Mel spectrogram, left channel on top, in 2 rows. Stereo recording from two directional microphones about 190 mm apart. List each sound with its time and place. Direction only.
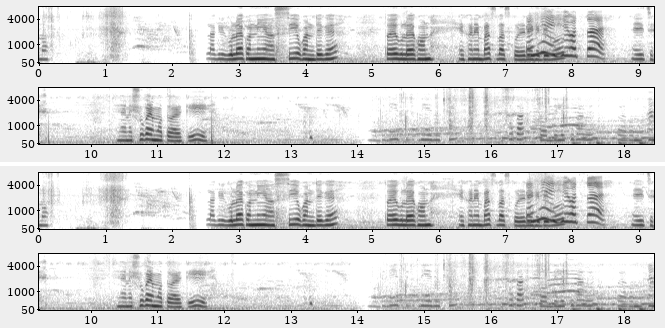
0.9 s splash: 10° right (ahead or behind)
2.5 s speech: 5° right (ahead or behind)
7.3 s a child's voice: 45° left (ahead or behind); by 8.5 s 30° left (ahead or behind)
8.9 s speech: 10° right (ahead or behind)
10.4 s speech: 5° right (ahead or behind)
15.4 s a sound: 55° left (ahead or behind)
16.2 s speech: 5° right (ahead or behind)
